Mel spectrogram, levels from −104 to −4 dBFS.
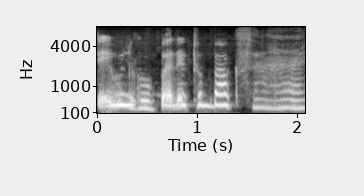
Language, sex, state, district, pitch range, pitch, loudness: Hindi, female, Jharkhand, Sahebganj, 265-360 Hz, 340 Hz, -13 LUFS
